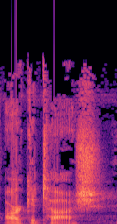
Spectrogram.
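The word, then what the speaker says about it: Architosh: And one of the things we wanted to mention here as we start to wrap up here is there's a website called Arkitosh, and I hope I'm pronouncing that right. – Yeah, that's right.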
